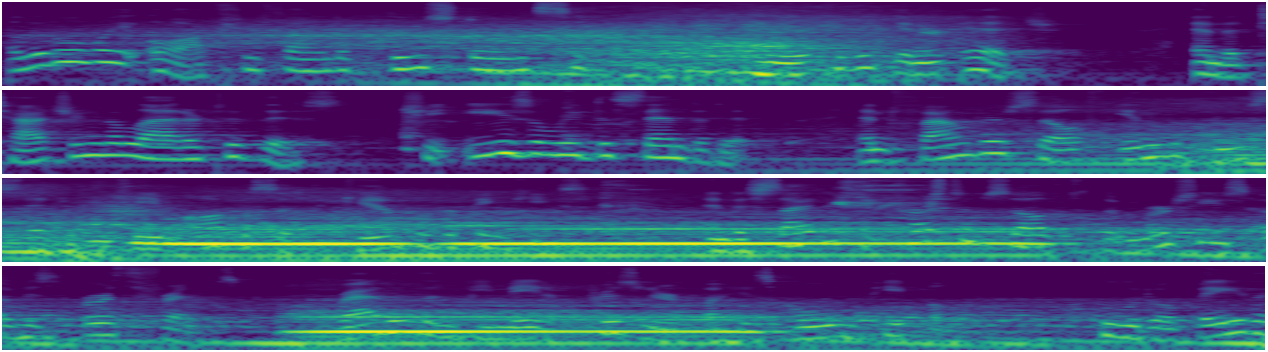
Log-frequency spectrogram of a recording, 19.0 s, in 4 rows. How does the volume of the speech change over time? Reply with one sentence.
The volume of the speech stays about the same.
